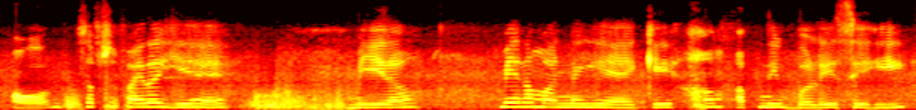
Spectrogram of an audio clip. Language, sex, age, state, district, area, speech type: Urdu, female, 18-30, Uttar Pradesh, Aligarh, urban, spontaneous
